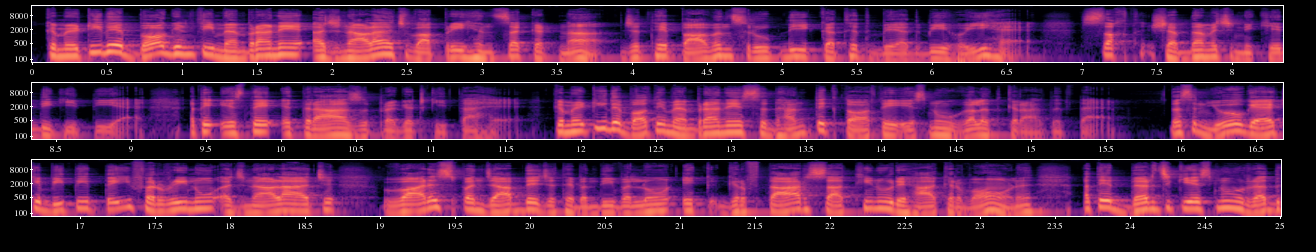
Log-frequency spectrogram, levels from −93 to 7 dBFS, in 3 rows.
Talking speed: 155 wpm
